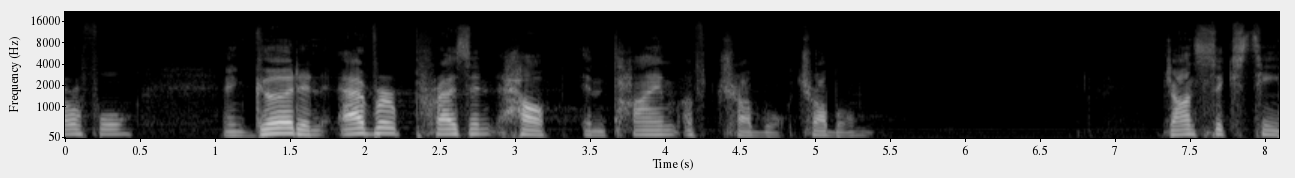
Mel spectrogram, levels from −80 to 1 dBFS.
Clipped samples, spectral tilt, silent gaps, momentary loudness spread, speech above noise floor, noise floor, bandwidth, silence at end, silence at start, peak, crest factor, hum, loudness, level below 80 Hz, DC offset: under 0.1%; -6 dB/octave; none; 19 LU; 44 dB; -73 dBFS; 15 kHz; 0 s; 0 s; -8 dBFS; 22 dB; none; -28 LUFS; -68 dBFS; under 0.1%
